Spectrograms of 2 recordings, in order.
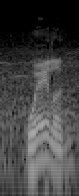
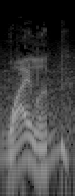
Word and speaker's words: Weiland: Combined 4-hit shutout for John Lester and Kyle Whalen. Actually, Kyle Weiland. That's how you say it.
